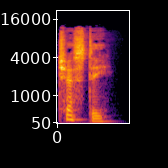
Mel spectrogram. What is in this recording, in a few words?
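"chesty", British English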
